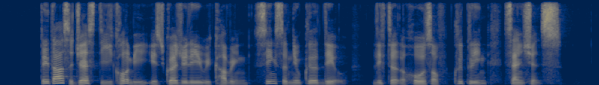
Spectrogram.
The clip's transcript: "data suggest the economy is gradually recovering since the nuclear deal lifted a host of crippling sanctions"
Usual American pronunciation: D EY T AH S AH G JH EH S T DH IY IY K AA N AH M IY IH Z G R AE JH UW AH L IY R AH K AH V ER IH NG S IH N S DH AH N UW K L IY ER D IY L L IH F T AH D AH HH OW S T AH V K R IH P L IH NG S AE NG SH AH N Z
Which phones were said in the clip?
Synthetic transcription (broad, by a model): D EY T AH S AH JH EH S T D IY IY K AA N AH M IY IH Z G R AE JH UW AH L IY R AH K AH V ER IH NG S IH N S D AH N UW K L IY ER D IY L L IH F T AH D AH HH OW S AH F K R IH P L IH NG S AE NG SH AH N S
